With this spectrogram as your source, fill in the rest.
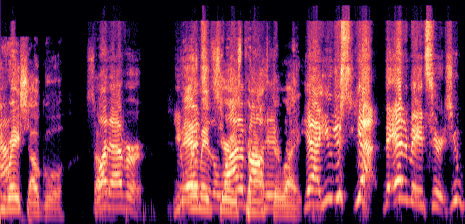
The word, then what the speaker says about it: Ra's al Ghul: You mentioned a lot of stuff about Raza, which is in way far. It's actually Ra's al Ghul.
